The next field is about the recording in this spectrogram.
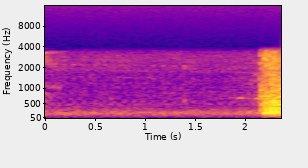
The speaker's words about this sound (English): my liquid cool engine fan just kicked on.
